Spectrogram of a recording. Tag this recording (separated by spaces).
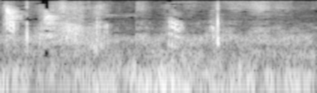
field-recording frogs nature outdoors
